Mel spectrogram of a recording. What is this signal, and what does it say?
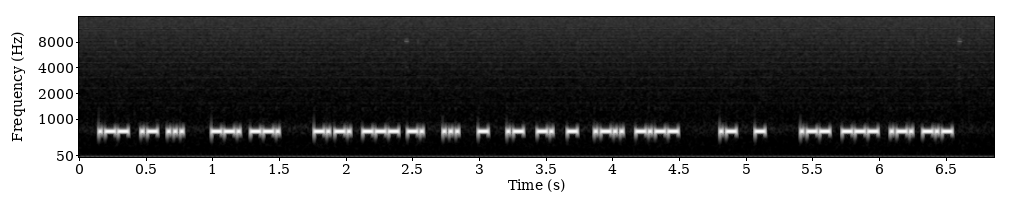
Morse code, heard as a keyed tone, about 50 wpm, spaced as for 43 wpm, 680 Hz. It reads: WAS GG CONSTANTLY AT WORK
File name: archived / CRSnet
